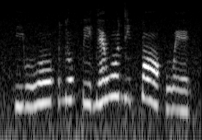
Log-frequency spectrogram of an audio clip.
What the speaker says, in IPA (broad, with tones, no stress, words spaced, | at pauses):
ju˨wo˧ | do˧k͡pi˨dɛ˨˦wo˦ di˦k͡pɔ˦˨ | we˨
